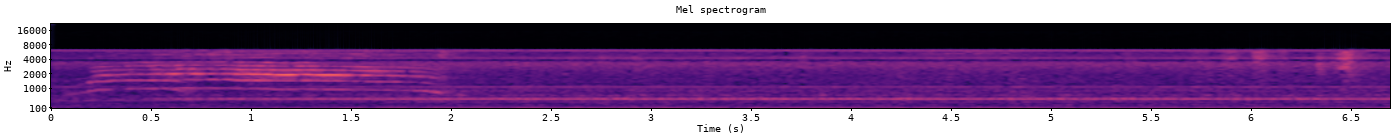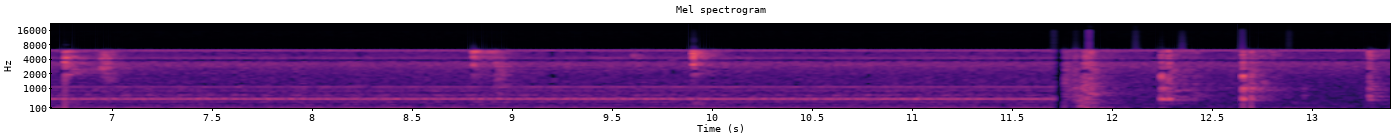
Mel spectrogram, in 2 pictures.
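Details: Hungry domestic cat at noon, waiting for a chicken meal: a single drawn-out, tonal meow rising then falling near the start. A steady low hum follows, with scattered soft clicks and a few sharp knocks toward the end.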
